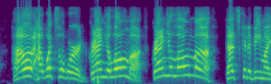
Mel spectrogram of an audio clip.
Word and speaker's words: granuloma: I'm not even going to, I'm going to pronounce it like Judah, a granola. What's the word? Granuloma.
